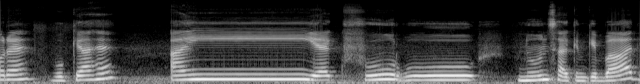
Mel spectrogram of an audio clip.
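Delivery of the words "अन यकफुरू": slow, drawn-out tajweed chant; Quran recitation. Shown as a demonstration. Teacher reciting for students. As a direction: intone the Arabic slowly.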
